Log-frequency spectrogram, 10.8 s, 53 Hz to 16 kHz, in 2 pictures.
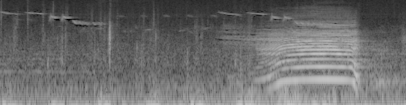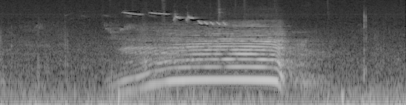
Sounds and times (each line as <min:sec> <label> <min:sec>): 0:03.4 Cow moo 0:05.2
0:07.0 Cow moo 0:09.6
